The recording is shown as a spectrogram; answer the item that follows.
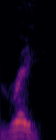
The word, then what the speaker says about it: Ra: Ray is the ancient Comedian entity of the sun, also known as Ra, pronounced Ra.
